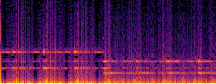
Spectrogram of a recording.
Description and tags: Making weird sounds on a modular synthesizer.
synth-library, synth, weird, modular, synthesizer, noise, analog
